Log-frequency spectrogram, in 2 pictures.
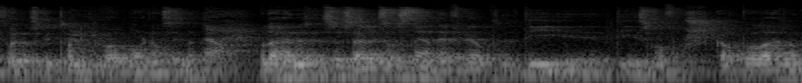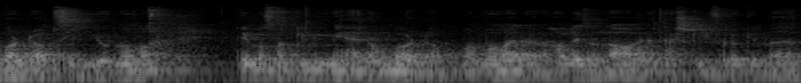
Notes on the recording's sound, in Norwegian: Live på Trondheim Folkebibliotek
